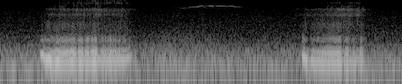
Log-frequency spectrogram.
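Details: A sleeping cat gives two long, low, fluttering snoring rumbles about three and a half seconds apart, with quiet between them. The sound was at first mistaken for a husband snoring.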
